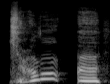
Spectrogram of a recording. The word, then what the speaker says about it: Charlo: I like saying his name better as Charlo, actually. It's kind of like, and that's correct pronunciation. Charlo.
